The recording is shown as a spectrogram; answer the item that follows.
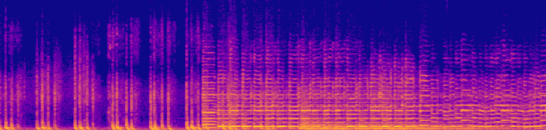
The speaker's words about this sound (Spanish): ensilló su caballo y antes de que saliera el sol enfiló camino de Asís a toda prisa.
